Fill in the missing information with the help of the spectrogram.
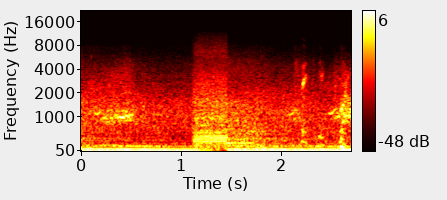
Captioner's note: muffled yelling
